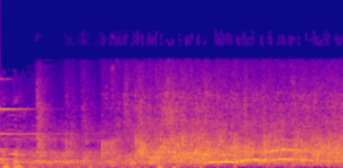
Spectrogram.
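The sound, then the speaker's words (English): A studio audience at a comedy panel game applauds with steady, dense clapping that fills the whole four seconds at full volume. “The audience showed their appreciation for the way you struggle not to repeat the word wax.”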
